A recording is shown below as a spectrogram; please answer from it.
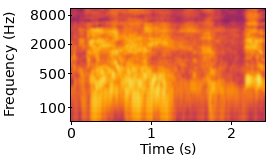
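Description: A performer's voice over a microphone, talking in a drawn-out, rising and falling way with chuckles, quieter toward the end.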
